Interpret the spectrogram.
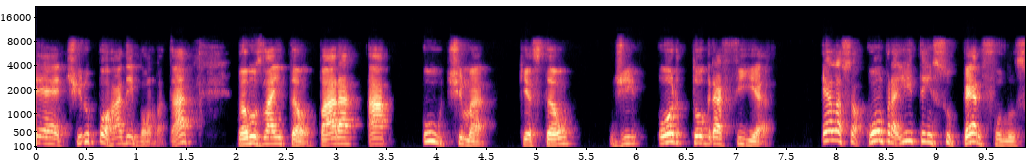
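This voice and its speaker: A man's voice: fairly high pitch, a bit bright. Chatty Brazilian grammar teacher, man. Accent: Brazilian Portuguese. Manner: jokey, reads viewer chat aloud, frequent "tá?" and "né?"; slows right down to spell out words. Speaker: online Portuguese grammar teacher. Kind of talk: live online lesson, chatty and playful.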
